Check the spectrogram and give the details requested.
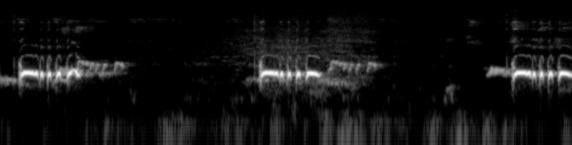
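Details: Singing zebra dove of the Majapahit perkutut line delivers three loud, beating coo phrases, each trailing into a quieter warble, over a faint low rumble.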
